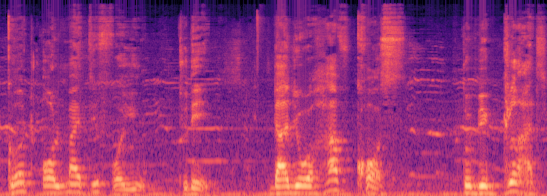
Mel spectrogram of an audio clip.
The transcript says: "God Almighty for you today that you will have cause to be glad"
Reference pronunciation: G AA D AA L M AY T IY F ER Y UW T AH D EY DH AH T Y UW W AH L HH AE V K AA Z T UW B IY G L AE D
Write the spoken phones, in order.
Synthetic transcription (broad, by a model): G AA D AA L M AY T IY F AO Y UW T AH D EY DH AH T Y UW W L HH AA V K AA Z T UW B IY G L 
